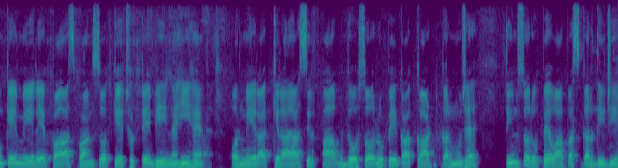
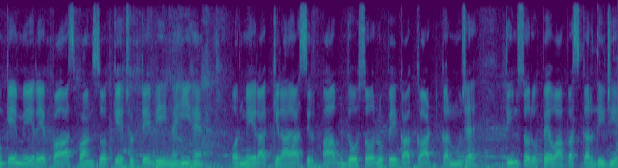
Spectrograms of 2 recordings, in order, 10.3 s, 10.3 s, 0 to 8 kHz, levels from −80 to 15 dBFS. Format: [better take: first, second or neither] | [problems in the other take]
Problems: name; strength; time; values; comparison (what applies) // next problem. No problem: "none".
second | noise reduction (neural mask model Resemble Enhance denoiser)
